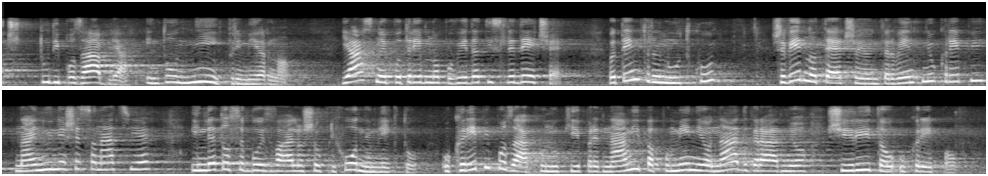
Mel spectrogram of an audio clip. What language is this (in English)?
Slovenian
